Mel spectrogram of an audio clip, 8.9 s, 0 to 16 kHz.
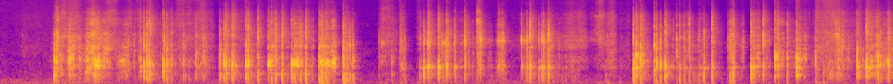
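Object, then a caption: Hand-sized hollow plastic skull. A hand-sized hollow plastic Halloween skull decoration, held in both hands, is tapped and scratched with long nails and fingertips. Rapid bursts of bright, clicky taps and scratchy crackling carry a hollow plastic tone around 820 Hz. The sounds stop quickly after each tap, with brief pauses between runs.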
